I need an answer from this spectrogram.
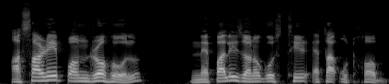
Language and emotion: Assamese, neutral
